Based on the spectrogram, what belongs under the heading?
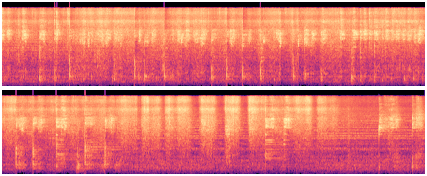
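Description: Scrambled eggs sizzling in a wok, with a metal spatula scraping and clacking against the pan as the eggs are stirred and broken up.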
